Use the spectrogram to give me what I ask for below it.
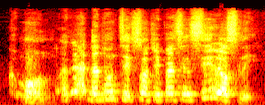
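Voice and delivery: high, scoffing laugh through the words; real exasperated scoff, pitched high; incredulous laugh. Real, not acted. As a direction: laugh off the very idea. Heated panel argument, dismissive.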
